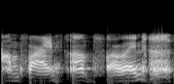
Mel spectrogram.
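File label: scared, professional female; vo; Counter Strike Model Pack; CS:GO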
